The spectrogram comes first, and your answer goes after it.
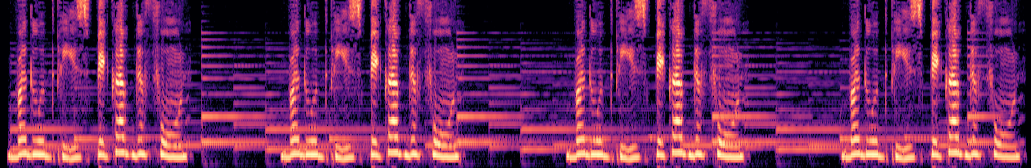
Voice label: pick up phone saying, Ringtones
